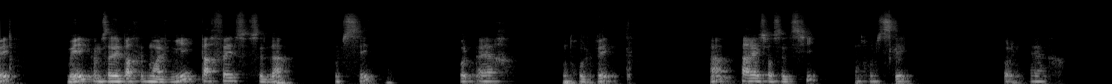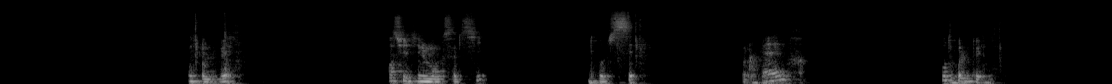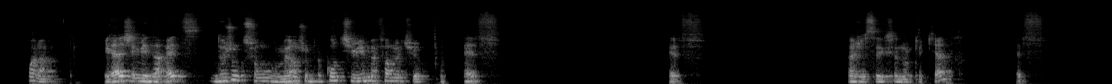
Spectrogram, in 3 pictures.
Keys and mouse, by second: 1.7 right click, 2.4-3.8 drag, 5.4 click, 7.3 right click, 8.4 ctrl+click, 11.6 click, 12.2-13.5 drag, 14.4 middle click, 14.8 shift+middle click, 15.8 right click, 16.8-17.9 drag, 20.3-21.9 drag, 22.5 middle click, 23.2 shift+middle click, 23.6 middle click, 24.8 right click, 25.6 shift+right click, 27.4 right click, 28.1 shift+right click, 29.5 right click, 30.1 shift+right click, 30.6 shift+right click, 31.3 shift+right click, 33.2 right click.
